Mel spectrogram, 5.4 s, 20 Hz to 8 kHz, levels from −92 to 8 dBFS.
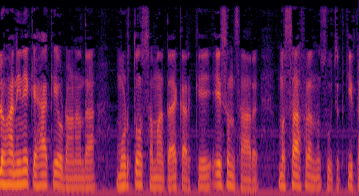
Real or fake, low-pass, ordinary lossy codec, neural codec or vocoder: real; 7.2 kHz; none; none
